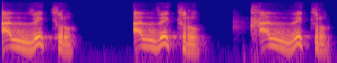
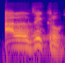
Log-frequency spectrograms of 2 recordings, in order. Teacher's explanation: Alif lam dilebur dengan melebur ke huruf zal. Ya, tidak pengucapannya dengan al-zikru, salah.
